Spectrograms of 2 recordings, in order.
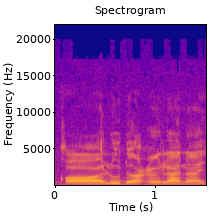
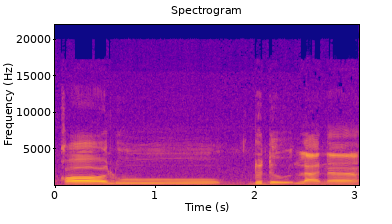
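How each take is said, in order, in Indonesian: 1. Qalu langsung menyambung ke kata berikutnya. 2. Setelah qalu ditambahkan suku kata berulang. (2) "jangan antum baca"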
